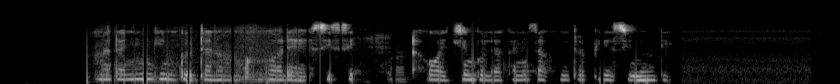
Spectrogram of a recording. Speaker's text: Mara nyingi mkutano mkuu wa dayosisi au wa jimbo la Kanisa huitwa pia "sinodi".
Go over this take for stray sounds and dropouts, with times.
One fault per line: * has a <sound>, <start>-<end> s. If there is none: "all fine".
all fine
